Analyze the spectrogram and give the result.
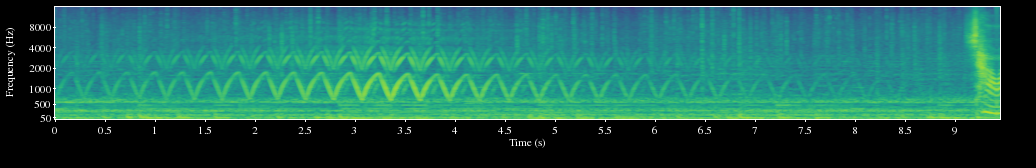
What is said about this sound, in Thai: เสียงรถดับเพลิงกับรถพยาบาลดังสนั่น ท่ามกลางเสียงคนมากมาย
